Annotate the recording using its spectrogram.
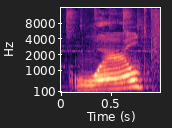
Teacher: В этом слове опять слышно американцев, которые выговаривают R, которые говорят world, а в других акцентах такого нету, и вот это вот гласный O, он отличается у каждого.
